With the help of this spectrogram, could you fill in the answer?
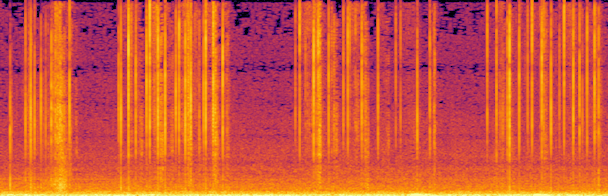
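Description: Fingernails and fingertips tap and scrape across a solid, flat painted white interior wall with a seam line. Soft, dull low thumps run beneath clusters of bright, dry clicks and scratchy ticks, with two louder knocks standing out near the end.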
